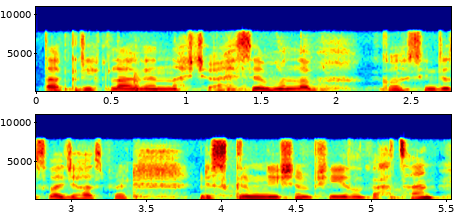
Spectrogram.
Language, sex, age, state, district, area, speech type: Kashmiri, female, 18-30, Jammu and Kashmir, Anantnag, rural, spontaneous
